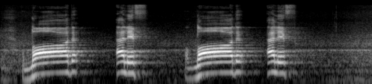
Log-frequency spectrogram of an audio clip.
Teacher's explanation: ضاد کا مخرج کیا ہے؟ کنارہ زبان ڈاڑھ سے ملا کر جو چبانے والے دانت ہیں وہاں زبان کو ٹچ کرنا ہے اور پھر ضاد کی ادائیگی کرنی ہے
